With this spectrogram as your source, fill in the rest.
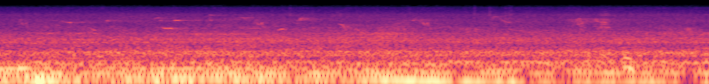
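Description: Dense, steady buzzing of many honeybees in and around a nuc hive, close and continuous, with individual bees droning past; no talking.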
